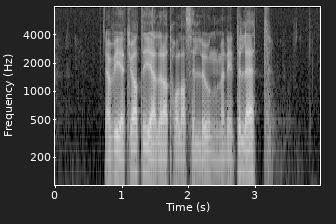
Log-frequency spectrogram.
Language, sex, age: Swedish, male, 22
